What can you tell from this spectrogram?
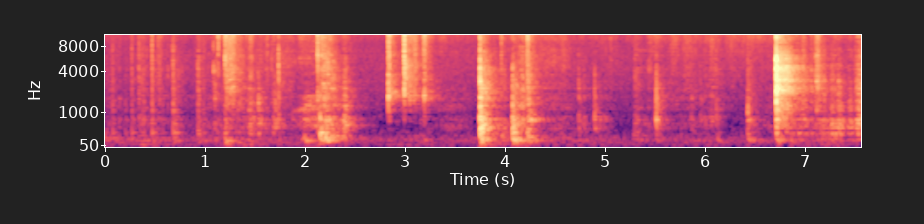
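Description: Scattered clicks and light knocks of cables and small gadgets being handled on a wooden desk, with the sharpest knock near the end.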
